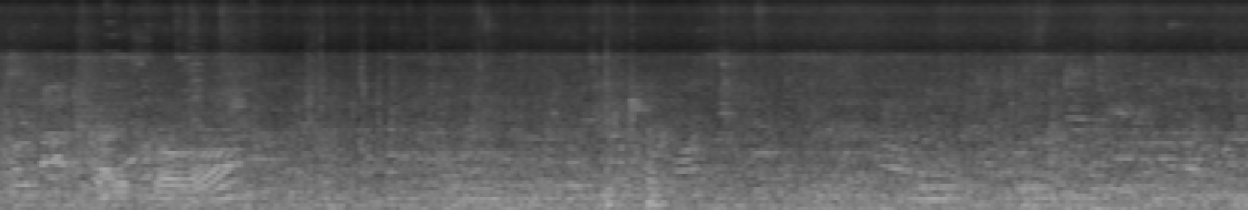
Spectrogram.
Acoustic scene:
restaurant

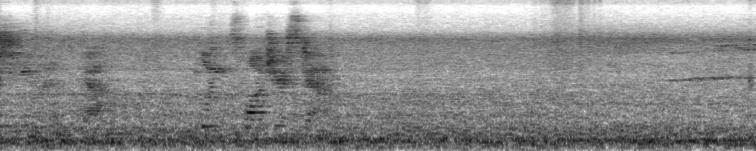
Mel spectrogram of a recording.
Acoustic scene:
subway train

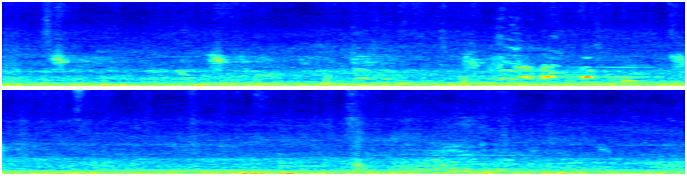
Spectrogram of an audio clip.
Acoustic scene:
park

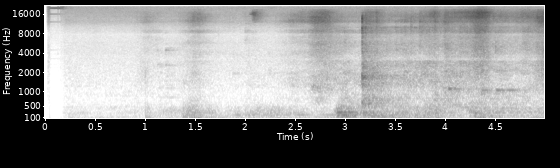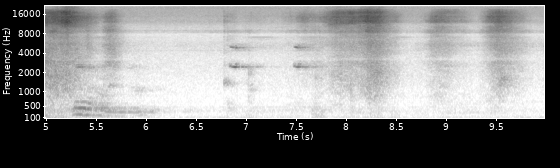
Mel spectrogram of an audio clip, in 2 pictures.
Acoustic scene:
elevator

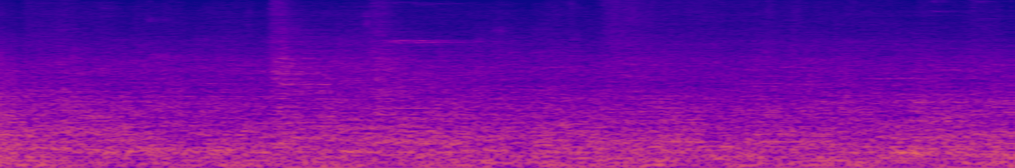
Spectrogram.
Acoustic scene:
crowded indoor space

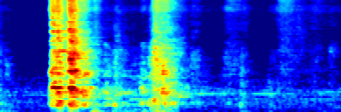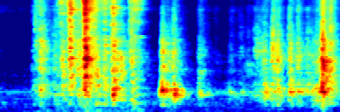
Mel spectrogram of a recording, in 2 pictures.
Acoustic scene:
kitchen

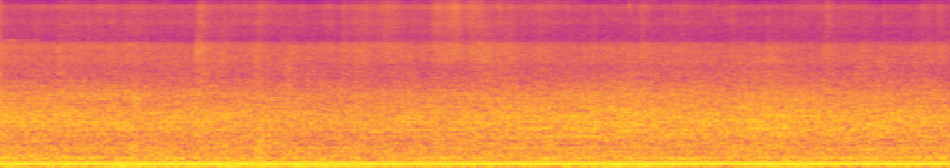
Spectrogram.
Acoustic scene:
cafe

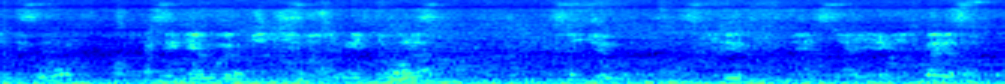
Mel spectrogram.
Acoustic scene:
crowded indoor space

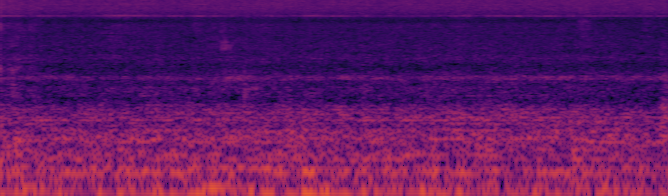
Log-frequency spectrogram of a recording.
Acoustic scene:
elevator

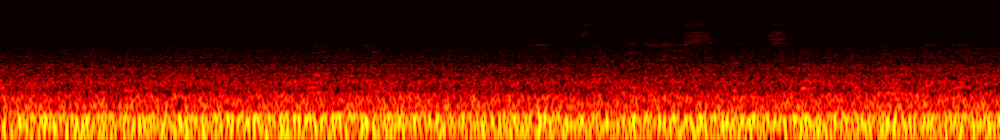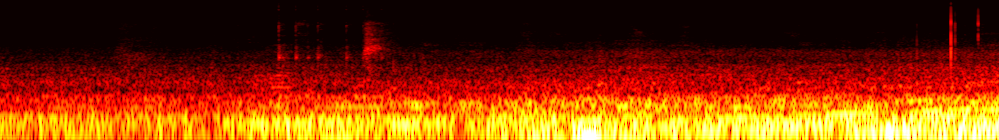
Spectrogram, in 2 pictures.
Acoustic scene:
bus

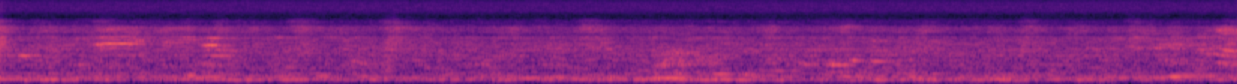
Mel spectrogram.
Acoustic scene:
park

